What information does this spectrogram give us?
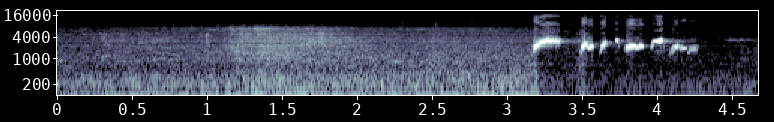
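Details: Red-whiskered bulbul morning song in the 'old forest voice' style of 8 to 10 notes, used to train young birds: after three seconds of steady low hiss, one quick phrase of about six sharp, clear whistled notes rising and falling.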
